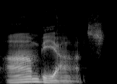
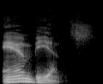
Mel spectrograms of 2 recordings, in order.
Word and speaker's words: ambiance: So in my book, it's all about creating the ambiance or the ambience, if you prefer French or English pronunciation.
